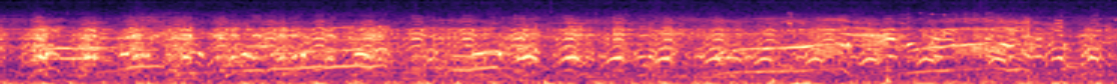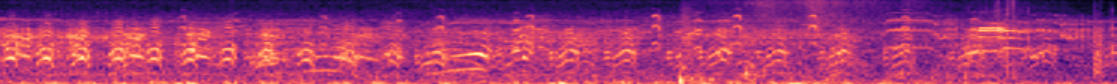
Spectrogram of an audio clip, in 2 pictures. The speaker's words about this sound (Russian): Вот я выхожу на пляж, и передо мной открывается безбрежный синий простор и небольшой остров, на котором и обнаружился источник этих необычных звуков. Оказалось, это просто чайки.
